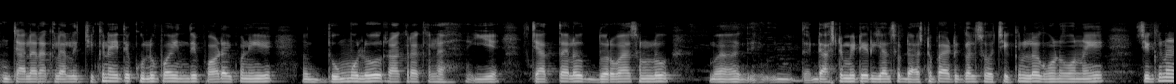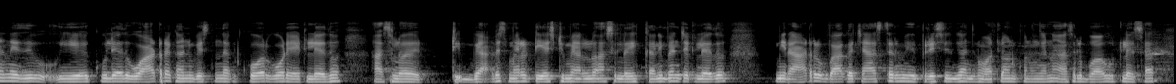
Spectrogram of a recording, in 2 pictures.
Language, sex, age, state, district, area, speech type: Telugu, male, 45-60, Andhra Pradesh, Srikakulam, urban, spontaneous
